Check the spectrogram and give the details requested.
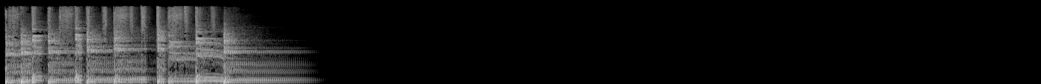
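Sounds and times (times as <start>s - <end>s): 
sitcom bass riff: 0.0s - 3.3s.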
